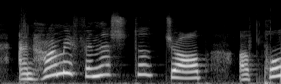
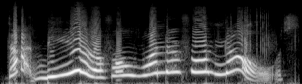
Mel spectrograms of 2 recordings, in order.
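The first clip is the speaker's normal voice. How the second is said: admiring Santa; 7 semitones higher, 5 dB louder than usual. A narrator's reading. Santa admires Rudolph's nose.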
